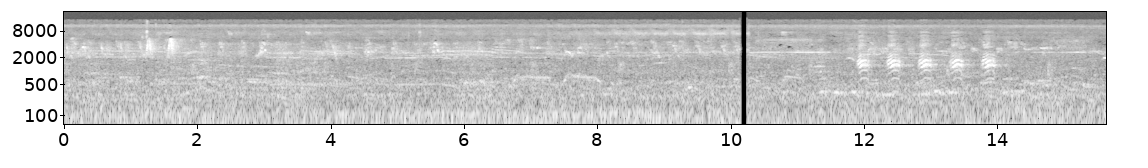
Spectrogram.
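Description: Faint outdoor ambience with a steady low background noise and distant birds calling. Near the end a bird gives a run of five short calls, about two a second. The sound drops out briefly about two-thirds of the way through.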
